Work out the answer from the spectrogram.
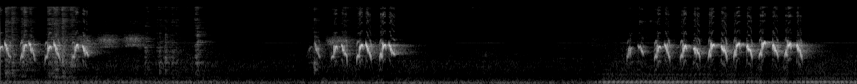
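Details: Sooty-headed bulbul song from a training recording for young birds: bursts of fast, bouncy chattering notes, about four per second, in three runs separated by pauses, with a low hum underneath.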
